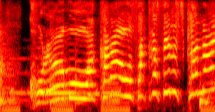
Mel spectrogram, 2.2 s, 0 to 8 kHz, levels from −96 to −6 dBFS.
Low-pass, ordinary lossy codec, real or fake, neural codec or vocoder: none; none; real; none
